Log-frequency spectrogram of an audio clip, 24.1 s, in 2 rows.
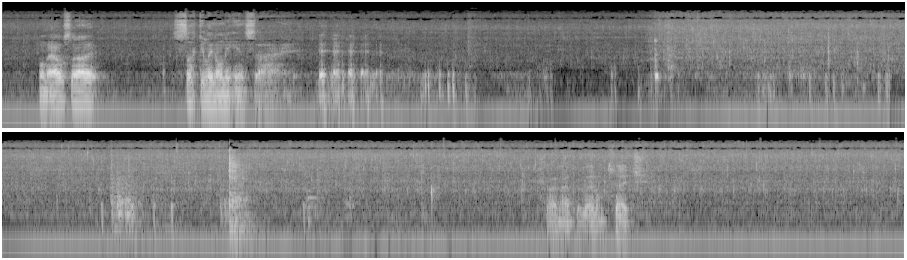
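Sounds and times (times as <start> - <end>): shrimp sizzling in hot oil: 5.8 - 24.0.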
